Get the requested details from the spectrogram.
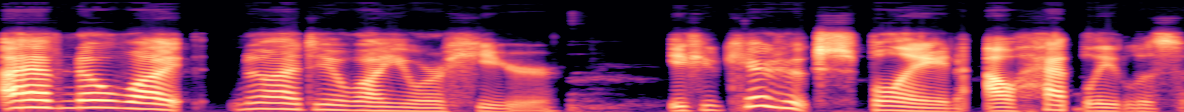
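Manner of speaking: mild, unthreatening, very gentle tone. A player voices his character, pistol kept down, as someone creeps into the room: very soft tone. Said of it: "he's going to say in a very soft tone".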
